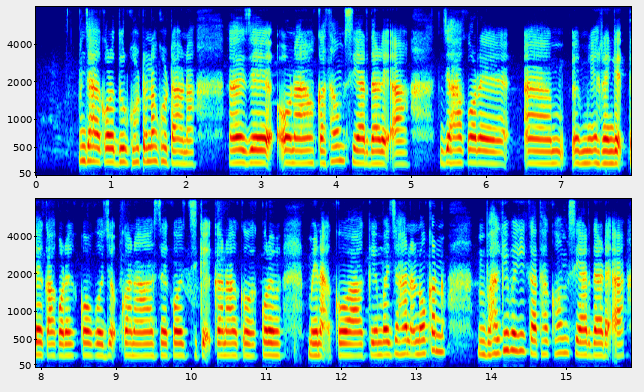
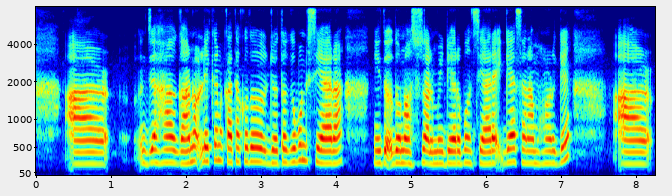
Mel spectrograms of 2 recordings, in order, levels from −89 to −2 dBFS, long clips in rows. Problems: background sounds at intervals, background conversations at intervals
